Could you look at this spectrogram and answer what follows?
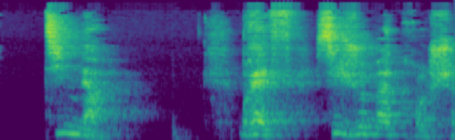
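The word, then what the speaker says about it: Tinea: Tina s'écrit T-I-N-E-A. C'est le nom savant latin de teigne, mais ça se prononce Tina.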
